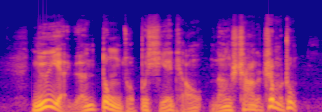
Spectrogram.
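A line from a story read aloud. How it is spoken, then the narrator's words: Angry, heartbroken. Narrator (Chinese): 罗永康沉浸在失恋情绪中，愤怒回应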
